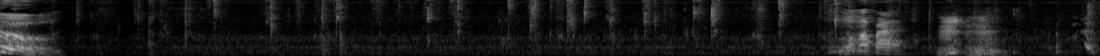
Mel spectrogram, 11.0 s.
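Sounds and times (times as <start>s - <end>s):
wet chewing and lip-smacking: 0.6s - 9.4s.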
